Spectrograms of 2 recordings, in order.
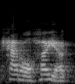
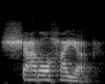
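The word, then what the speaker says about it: Çatalhöyük: It looks like Cattle Hayuk, but it's pronounced Shattel Hayuk.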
